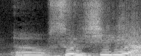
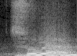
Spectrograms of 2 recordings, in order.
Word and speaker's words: 시리아: 그래가지고 다시 시리아 안디옥으로 들어가요. 시리아란 말은 영어식 발음이고 수리아란 말은 한자식 발음이에요.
